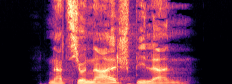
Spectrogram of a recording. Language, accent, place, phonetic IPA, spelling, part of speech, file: German, Germany, Berlin, [nat͡si̯oˈnaːlˌʃpiːlɐn], Nationalspielern, noun, De-Nationalspielern.ogg
- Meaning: dative plural of Nationalspieler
